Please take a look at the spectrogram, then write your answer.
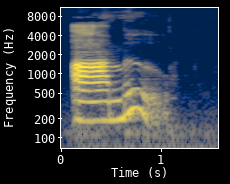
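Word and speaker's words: Omu: a note to the reader um it is pronounced amu and it is the igbo term for queen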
